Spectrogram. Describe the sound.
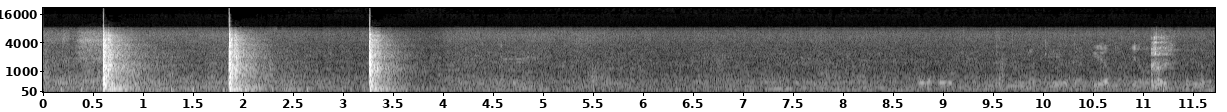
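A procession float's knocker (llamador) in a procession in the diocese of Jaén, Spain, with costaleros waiting beneath the float, strikes three loud, sharp metallic knocks at an even pace, each ringing briefly, followed by a low murmur of crowd voices and scattered faint noises.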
